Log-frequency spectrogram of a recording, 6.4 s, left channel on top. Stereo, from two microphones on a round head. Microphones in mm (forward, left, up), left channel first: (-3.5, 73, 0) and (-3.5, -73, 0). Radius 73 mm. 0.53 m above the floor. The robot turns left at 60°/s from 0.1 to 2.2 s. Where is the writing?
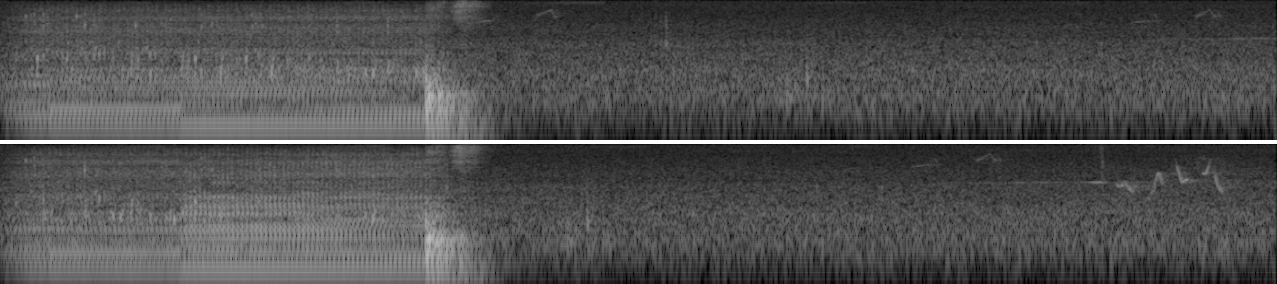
15° right (ahead or behind), 3.5 m; by 2.4 s 20° right (ahead or behind), 3.5 m.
